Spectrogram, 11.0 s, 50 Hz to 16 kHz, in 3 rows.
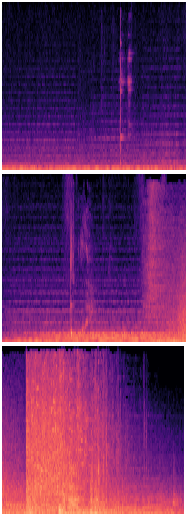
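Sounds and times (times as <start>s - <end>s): orchestral film music: 0.0s - 11.0s
glass shards scattering: 7.8s - 9.6s
glass shattering: 7.8s - 9.8s.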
